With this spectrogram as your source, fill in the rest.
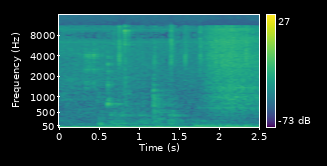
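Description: A chest lid creaks open with a few clicks.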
